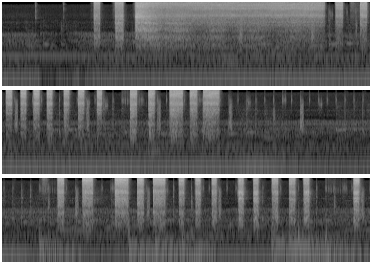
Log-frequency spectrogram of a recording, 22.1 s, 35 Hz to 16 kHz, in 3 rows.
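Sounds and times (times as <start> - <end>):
airbrush spraying: 1.8 - 11.8, 15.8 - 21.0, 21.7 - 22.0.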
